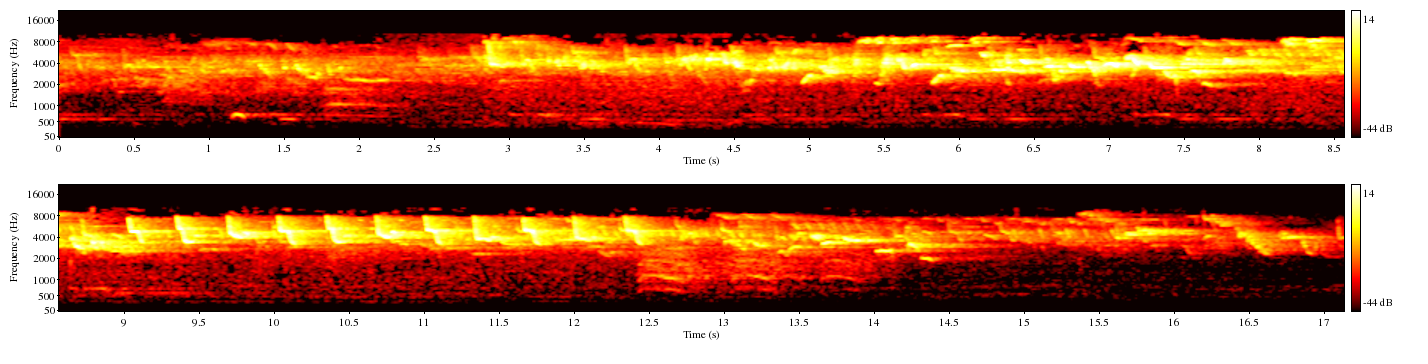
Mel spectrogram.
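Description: Small birds chirping and singing, many short high notes overlapping, with a run of evenly repeated notes at about three a second in the middle.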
